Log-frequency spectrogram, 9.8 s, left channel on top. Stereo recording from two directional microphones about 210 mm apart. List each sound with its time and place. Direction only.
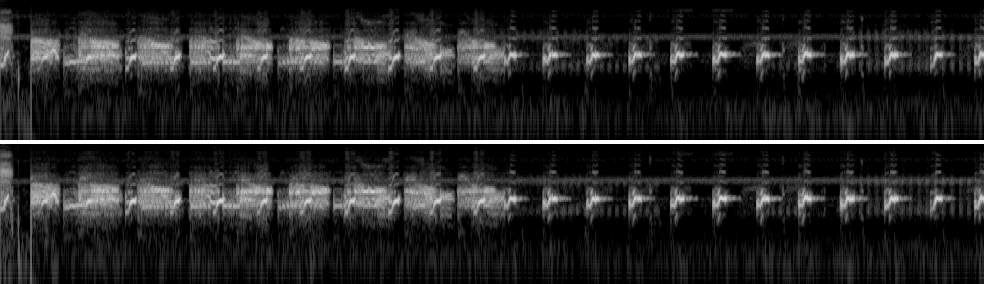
0.0 s groan: 40° right (ahead or behind)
